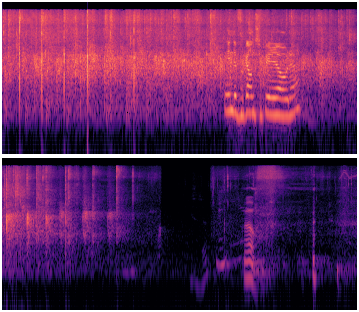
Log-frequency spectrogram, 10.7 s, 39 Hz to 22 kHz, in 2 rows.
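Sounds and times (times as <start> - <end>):
audience applause: 0.0 - 7.5
speech: 3.3 - 4.6, 9.0 - 9.3.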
